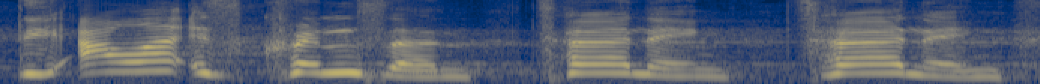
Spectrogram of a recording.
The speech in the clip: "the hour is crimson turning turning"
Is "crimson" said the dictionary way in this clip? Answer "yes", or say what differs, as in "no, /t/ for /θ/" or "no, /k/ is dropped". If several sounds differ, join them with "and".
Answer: yes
